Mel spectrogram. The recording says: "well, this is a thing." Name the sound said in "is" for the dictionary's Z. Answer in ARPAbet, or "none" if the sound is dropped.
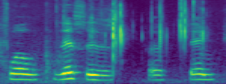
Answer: Z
